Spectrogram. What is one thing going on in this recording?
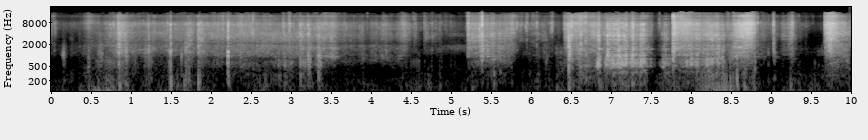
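Wet cement mortar slides out of a metal bowl onto concrete blocks.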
